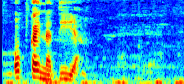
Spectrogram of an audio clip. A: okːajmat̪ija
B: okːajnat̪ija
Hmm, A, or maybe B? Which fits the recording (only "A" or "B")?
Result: B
